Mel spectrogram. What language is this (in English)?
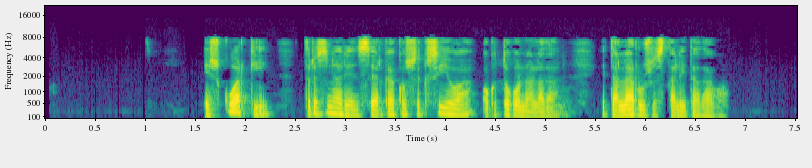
Basque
